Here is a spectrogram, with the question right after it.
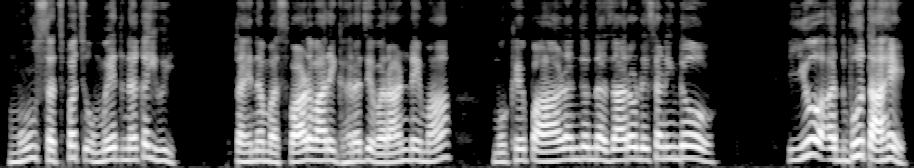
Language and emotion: Sindhi, surprised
